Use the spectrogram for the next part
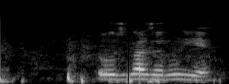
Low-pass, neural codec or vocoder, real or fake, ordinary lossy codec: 7.2 kHz; none; real; AAC, 32 kbps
